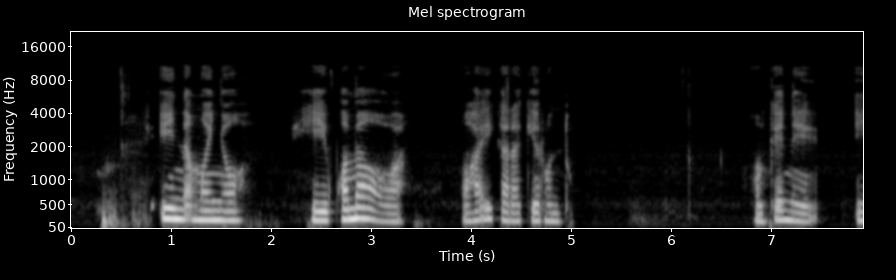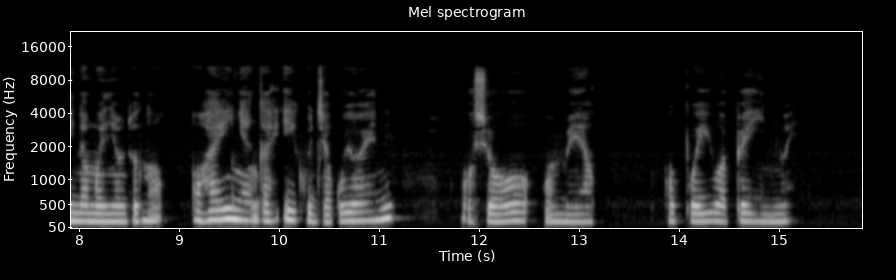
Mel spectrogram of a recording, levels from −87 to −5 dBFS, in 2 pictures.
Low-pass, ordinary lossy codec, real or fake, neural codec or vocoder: 10.8 kHz; MP3, 64 kbps; real; none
